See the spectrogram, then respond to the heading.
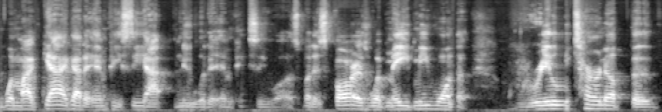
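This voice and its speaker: A man's voice: on the low side, darkish tone. A man co-hosting a podcast, laid-back and laughing as he tells stories. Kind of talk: casual chat.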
